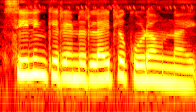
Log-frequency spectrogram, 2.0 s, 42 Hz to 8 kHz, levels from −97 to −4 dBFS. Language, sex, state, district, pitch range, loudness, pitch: Telugu, female, Telangana, Komaram Bheem, 190-230 Hz, -13 LUFS, 205 Hz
